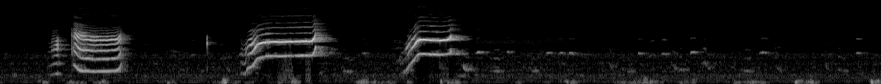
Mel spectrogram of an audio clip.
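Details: Talking parrot giving three loud, drawn-out harmonic calls that sweep upward and level off, each lasting about half a second, followed by quiet with faint soft clicks.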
